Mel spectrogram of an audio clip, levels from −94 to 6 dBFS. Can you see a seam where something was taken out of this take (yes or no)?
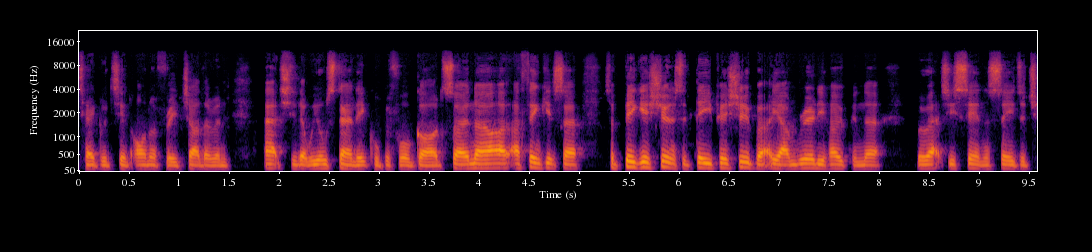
no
